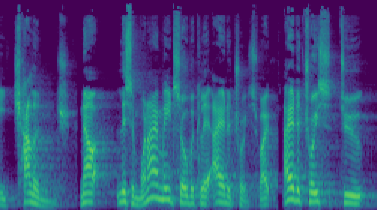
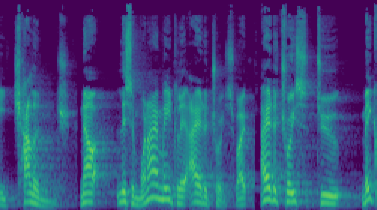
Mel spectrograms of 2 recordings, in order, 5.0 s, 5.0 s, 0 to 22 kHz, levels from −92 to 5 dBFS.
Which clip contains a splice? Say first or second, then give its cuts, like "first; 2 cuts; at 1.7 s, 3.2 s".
second; 1 cut; at 2.3 s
